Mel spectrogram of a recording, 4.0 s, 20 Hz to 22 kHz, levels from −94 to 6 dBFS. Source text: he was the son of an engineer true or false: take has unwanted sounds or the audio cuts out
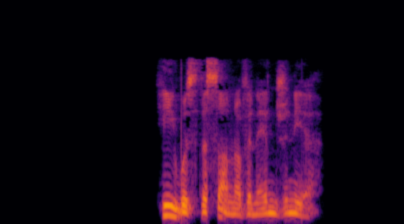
false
